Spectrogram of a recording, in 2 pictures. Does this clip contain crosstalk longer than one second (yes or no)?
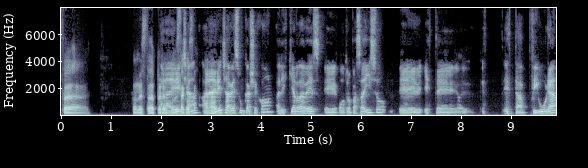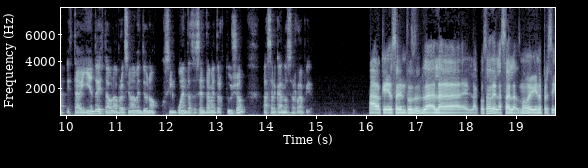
yes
